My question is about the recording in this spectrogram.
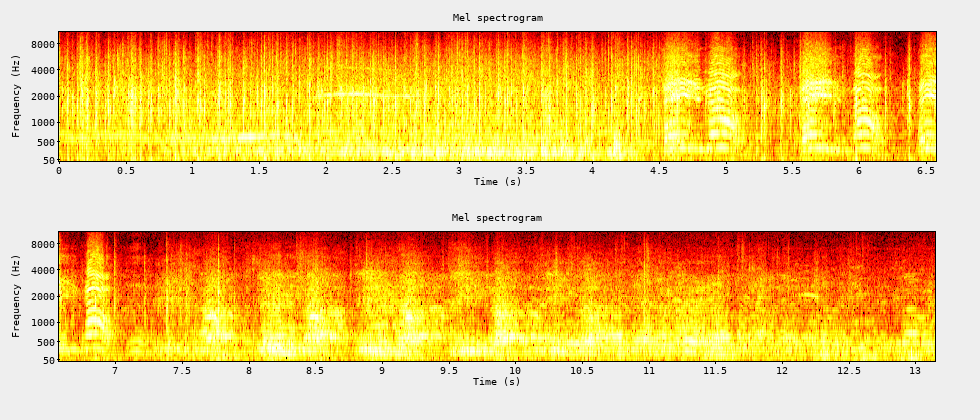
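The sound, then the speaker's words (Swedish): A loud crowd at a Sweden Democrats (SD) gathering honouring Engelbrekt cheers and shouts to welcome speaker Tina Hallgren Bengtsson, with a steady drone at first, then bursts into sustained clapping and whooping that continues throughout. “Ge henne en rungande applåd!”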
